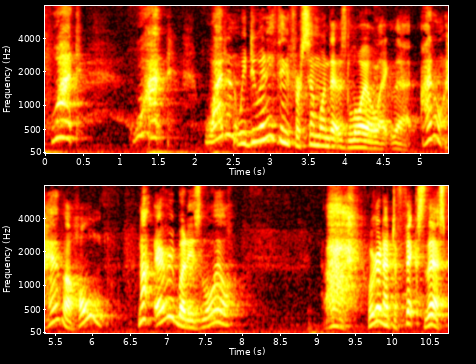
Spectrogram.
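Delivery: high, startled king voice; the king can't believe it; shocked king. Acted. King reacts to the servants' answer, high and shocked.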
